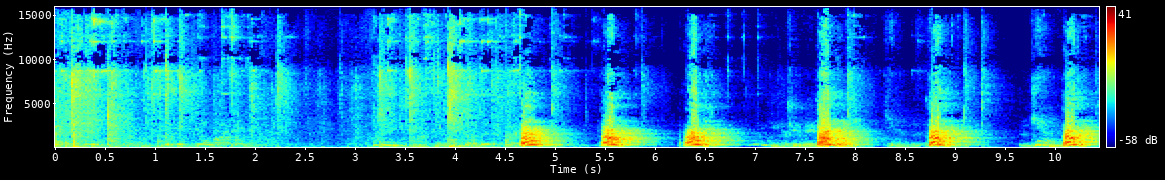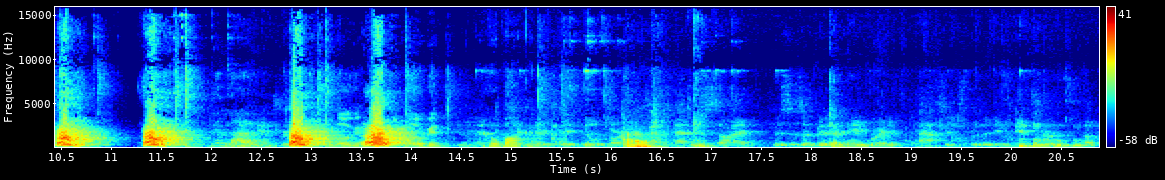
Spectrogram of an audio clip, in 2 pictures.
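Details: Chihuahua confronting two Dobermans, giving a run of about ten sharp barks roughly once a second, followed by softer yips and growly sounds, with people talking in the background.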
